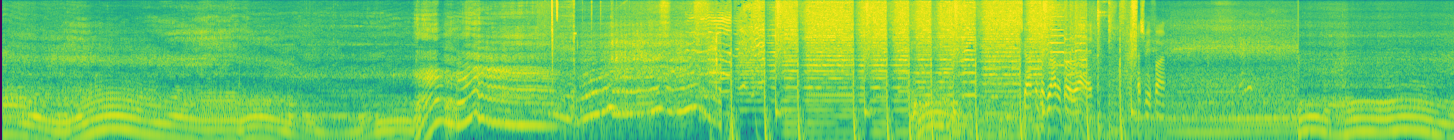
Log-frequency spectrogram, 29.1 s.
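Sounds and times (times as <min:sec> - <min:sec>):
car engine revving: 0:00.1 - 0:14.4, 0:15.9 - 0:22.4.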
